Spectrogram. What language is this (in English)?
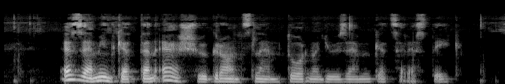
Hungarian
